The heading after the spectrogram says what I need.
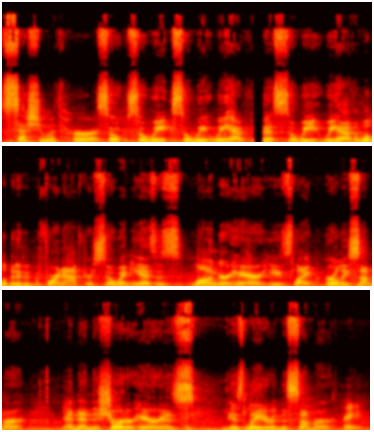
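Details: Adult speaker; ordinary conversational speech.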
